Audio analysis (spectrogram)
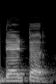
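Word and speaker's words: debt: doctor नहीं हुआ यह बैटर बीच रहता है इसमें साइलेंट ठीक है बे साइलेंट रहता है इसे बैटर ही बोलते हैं तुम लोग मतलब शुरुआत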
